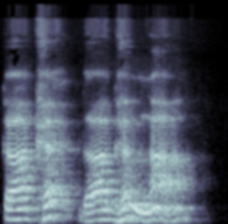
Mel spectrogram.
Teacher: in that kavarga, the sound comes from the throat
